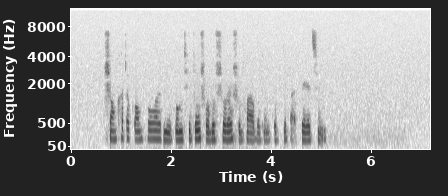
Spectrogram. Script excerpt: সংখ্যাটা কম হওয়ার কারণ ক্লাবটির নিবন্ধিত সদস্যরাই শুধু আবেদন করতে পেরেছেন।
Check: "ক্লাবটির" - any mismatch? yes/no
yes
